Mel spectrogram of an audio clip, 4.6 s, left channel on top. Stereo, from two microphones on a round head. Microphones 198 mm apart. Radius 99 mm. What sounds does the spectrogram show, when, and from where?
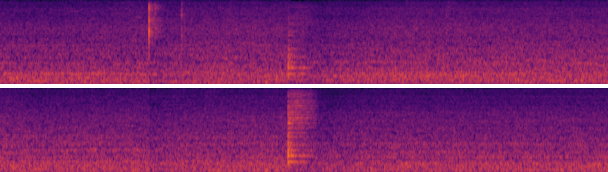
2.2 s a snare drum: 65° right (ahead or behind), 3.5 m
